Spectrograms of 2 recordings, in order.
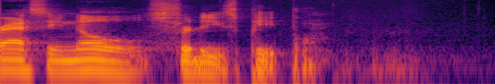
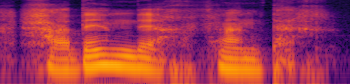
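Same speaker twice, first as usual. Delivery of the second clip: Jardin des Plantes with a Spanish j, slowly; mock Spanish accent; 2 semitones higher, slower than usual. Reading the French name in a mock Spanish accent. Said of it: "I'm from Spain".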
